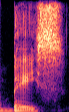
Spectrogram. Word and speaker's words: bass: antes significa mar mas essas duas palavras o base do instrumento ou das notas e o b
